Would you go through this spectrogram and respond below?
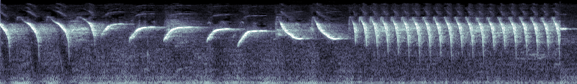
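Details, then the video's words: Canary singing a master-song recording: a run of high, downslurred whistled notes, some swooping upward, about three per second. It then breaks into a fast, even, rattling trill of bright notes that ends in a short held whistle. "Masteran Suara Kenari"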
